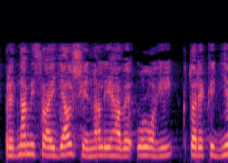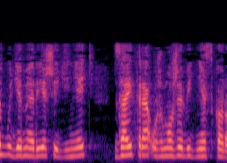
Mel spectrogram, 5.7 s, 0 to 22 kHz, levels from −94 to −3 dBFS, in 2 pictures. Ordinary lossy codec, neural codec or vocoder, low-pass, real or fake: AAC, 48 kbps; codec, 16 kHz, 16 kbps, FreqCodec, larger model; 7.2 kHz; fake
